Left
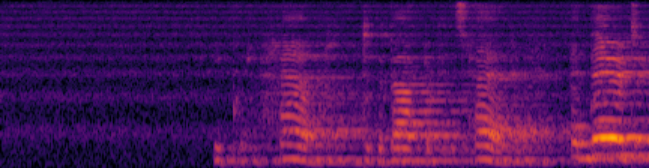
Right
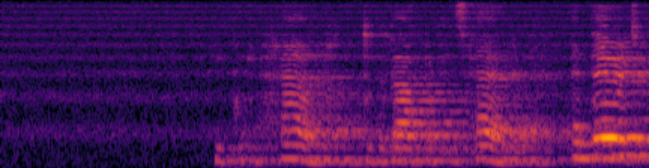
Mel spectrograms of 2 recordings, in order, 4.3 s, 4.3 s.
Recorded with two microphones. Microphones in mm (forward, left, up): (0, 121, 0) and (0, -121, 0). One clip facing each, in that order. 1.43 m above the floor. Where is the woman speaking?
80° left, 5 m.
